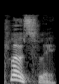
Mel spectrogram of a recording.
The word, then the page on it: closely: anglais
